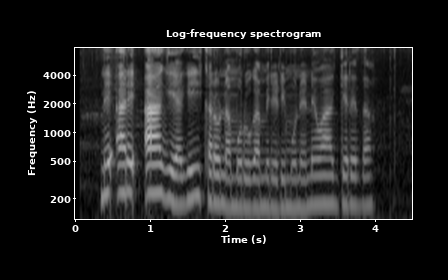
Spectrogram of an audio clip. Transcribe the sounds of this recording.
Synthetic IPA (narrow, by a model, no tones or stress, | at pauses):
neʔaɾeaɣeaɣeikaɾɔnamoɾoɣameɾeɾimonɛnɛwaɡɛɾɛða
